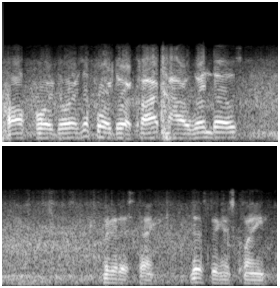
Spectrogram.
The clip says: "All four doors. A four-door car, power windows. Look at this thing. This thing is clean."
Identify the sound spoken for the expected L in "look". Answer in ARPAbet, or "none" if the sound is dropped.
W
